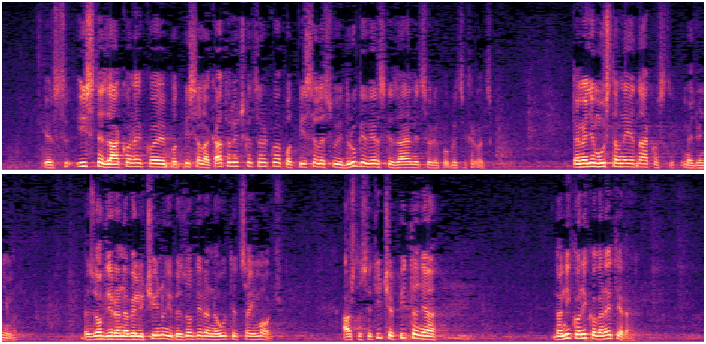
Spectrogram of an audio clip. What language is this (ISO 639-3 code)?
hrv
